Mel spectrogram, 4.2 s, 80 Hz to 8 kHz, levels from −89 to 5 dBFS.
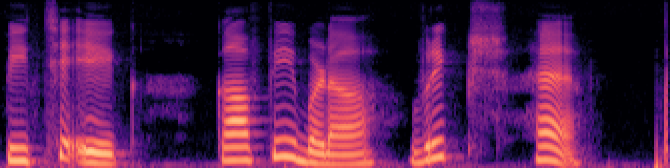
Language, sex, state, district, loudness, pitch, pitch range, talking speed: Hindi, male, Punjab, Fazilka, -15 LUFS, 220 Hz, 180-230 Hz, 85 wpm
